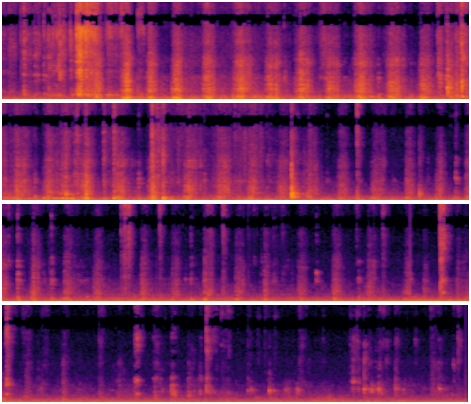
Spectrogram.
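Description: A person biting and chewing food close to the microphone: a quick run of crisp clicks, dense through the first half and sparser later, over a low steady hum.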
